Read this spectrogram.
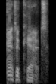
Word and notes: etiquette: British English

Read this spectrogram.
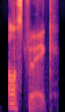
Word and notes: ostrich: British English

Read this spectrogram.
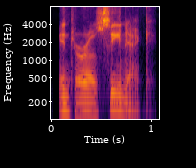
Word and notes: interoceanic: American English

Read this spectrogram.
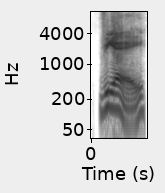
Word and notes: VA: American English

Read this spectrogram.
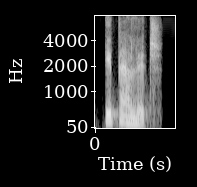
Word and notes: hypallage: Indian

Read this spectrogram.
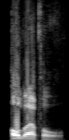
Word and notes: O level: American English

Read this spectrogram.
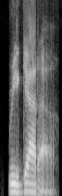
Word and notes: regatta: American English

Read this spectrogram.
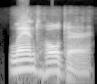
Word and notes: landholder: American English

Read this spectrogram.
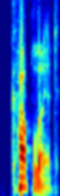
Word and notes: couplet: American English

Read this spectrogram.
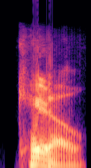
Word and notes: kayo: American English

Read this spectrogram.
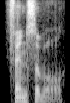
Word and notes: fencible: British English

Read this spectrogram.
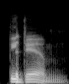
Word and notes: bedim: American English

